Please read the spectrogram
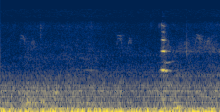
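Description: Faint outdoor background: a steady low rumble, with one short faint bird chirp about one and a half seconds in.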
